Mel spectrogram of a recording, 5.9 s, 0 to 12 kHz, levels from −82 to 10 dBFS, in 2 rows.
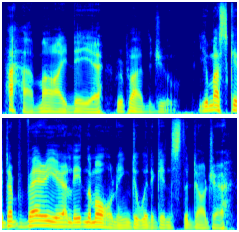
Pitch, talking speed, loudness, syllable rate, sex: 100 Hz, 215 wpm, -20 LUFS, 4.9 syllables/s, male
